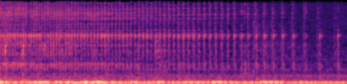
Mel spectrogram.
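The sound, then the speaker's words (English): A prize wheel, the Wheel of Manga, is spun: rapid ratcheting clicks from its pointer gradually slow and spread apart as it winds down, over a steady low hum. “I'm going to spin the Wheel of Manga, whatever number it lands on. That's what we're reviewing for the next episode of the Spirekin Manga Review. So let's hear what's going to be. Nice spin.”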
